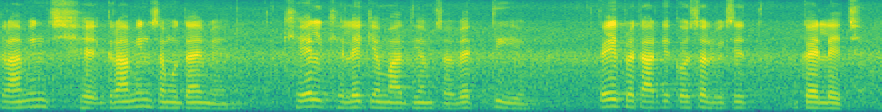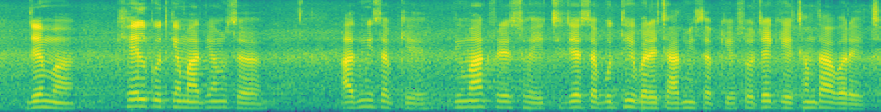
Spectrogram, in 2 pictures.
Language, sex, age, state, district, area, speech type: Maithili, male, 18-30, Bihar, Supaul, rural, spontaneous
